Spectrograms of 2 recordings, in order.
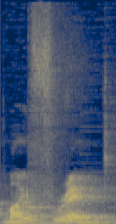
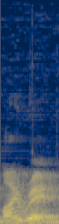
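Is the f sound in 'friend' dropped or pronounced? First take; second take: pronounced; dropped. First: The f sound at the start is pronounced. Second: The f sound at the start is dropped. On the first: The speaker calls it right. "Các bạn nhớ là my friend" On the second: The speaker calls it wrong. "hoặc là bỏ âm đọc là ren"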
